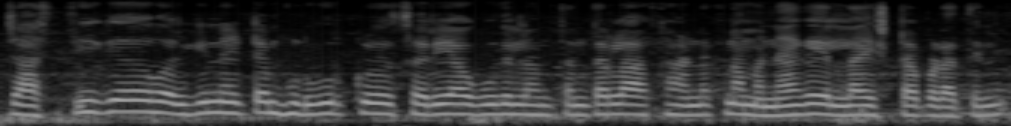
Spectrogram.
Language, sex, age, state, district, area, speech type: Kannada, female, 18-30, Karnataka, Dharwad, urban, spontaneous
